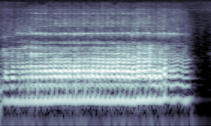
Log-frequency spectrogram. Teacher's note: como o R, que tem uma envergadura de língua para fazer o rrr. É um tremor mais difícil.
